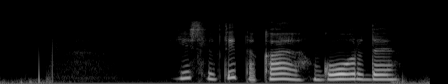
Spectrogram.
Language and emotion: Russian, sad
